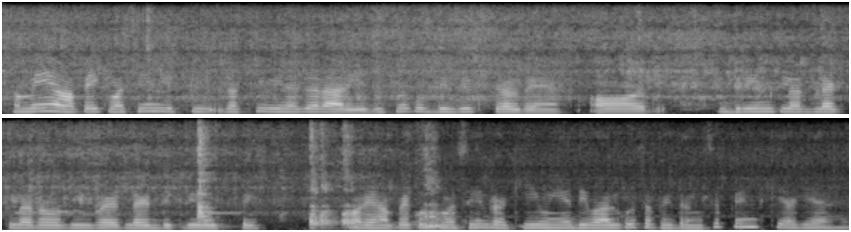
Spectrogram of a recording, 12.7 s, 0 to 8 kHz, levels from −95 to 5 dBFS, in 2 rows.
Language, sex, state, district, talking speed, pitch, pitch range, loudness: Hindi, female, Maharashtra, Dhule, 215 wpm, 210 Hz, 195-215 Hz, -26 LUFS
